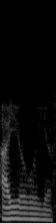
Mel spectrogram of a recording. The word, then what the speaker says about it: Iulius: So before Christianity came along, Julius or Iulius Caesar, if you want to pronounce his name, how it was originally, was called God, made manifest, and the savior of human life.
